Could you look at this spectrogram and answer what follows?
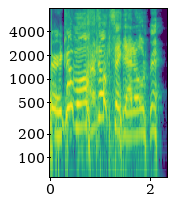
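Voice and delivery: loud laughing protest at a friend. Real, not acted. Host laughing loudly at his co-host's teasing joke, loud laughing protest. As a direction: laugh and shout don't say that.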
